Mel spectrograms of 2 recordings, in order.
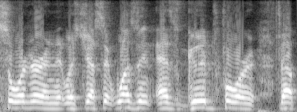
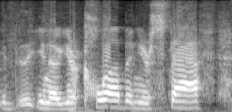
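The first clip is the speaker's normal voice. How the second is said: usual speaking voice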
